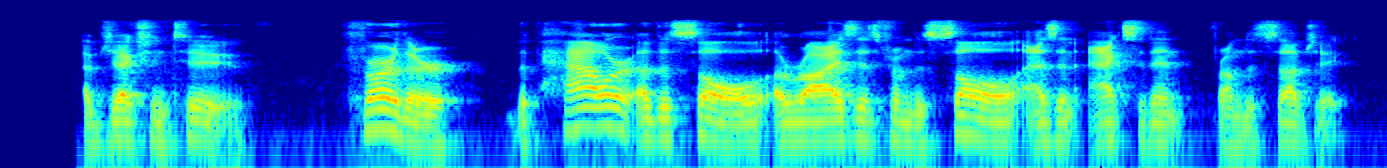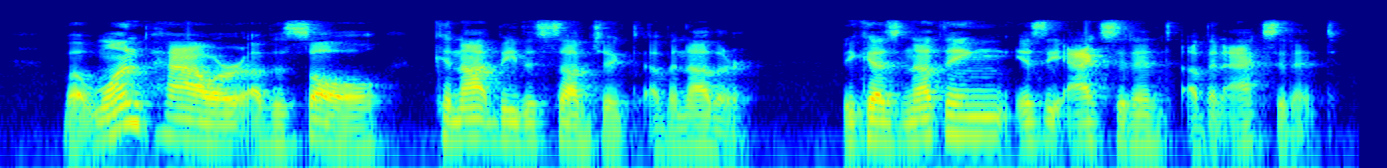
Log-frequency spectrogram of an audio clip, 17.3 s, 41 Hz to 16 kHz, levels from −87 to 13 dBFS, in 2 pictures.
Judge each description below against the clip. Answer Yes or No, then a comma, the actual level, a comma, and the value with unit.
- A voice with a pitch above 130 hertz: No, low, 105 Hz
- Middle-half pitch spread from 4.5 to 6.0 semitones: No, average, 3.8 semitones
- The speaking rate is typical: No, slow, 130 wpm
